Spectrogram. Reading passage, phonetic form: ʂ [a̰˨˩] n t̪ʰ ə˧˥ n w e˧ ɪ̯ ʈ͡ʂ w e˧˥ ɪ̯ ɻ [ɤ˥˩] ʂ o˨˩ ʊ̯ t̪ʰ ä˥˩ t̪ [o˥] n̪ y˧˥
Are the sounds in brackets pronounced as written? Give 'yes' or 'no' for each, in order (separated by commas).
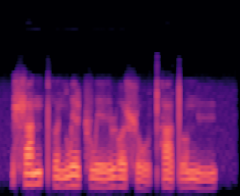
no, no, no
